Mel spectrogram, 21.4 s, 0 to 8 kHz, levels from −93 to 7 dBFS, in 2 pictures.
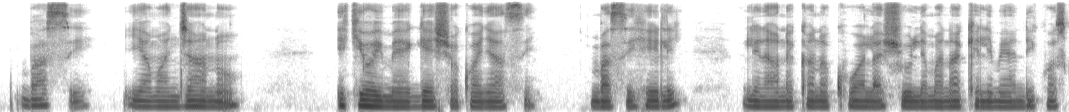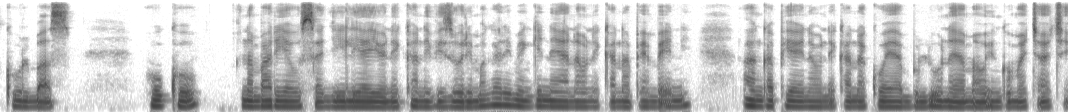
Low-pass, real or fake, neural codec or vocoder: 7.2 kHz; real; none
